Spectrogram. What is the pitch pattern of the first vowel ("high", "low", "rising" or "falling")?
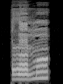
low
